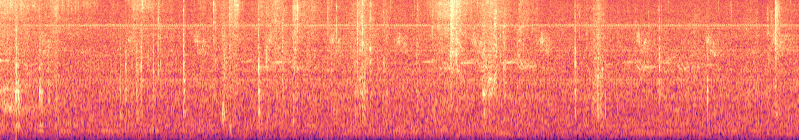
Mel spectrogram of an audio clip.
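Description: Quiet outdoor ambience: faint, scattered short clicks and chirps over a steady low hum.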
